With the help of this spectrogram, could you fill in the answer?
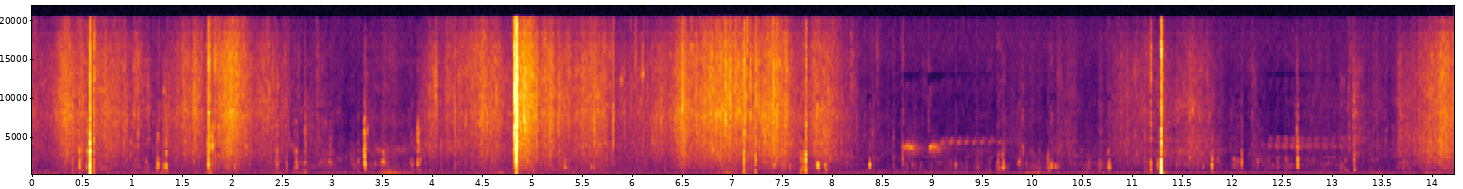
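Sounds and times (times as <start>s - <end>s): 
giant panda snapping bamboo stalks in Sichuan China: 0.0s - 8.4s, 10.8s - 12.0s
giant panda crunching bamboo: 0.0s - 9.0s, 9.6s - 14.2s
constant low hum: 0.0s - 14.2s.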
